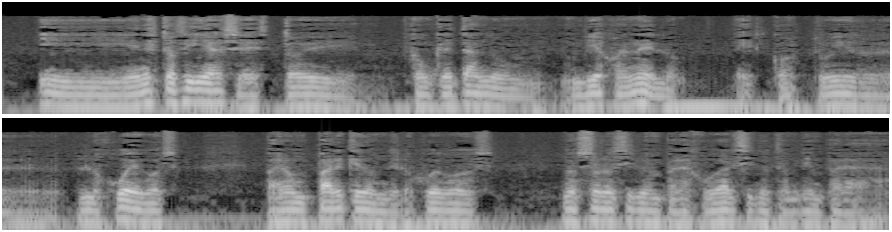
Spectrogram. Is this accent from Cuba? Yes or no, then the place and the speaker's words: no; Chivilcoy, Buenos Aires Province, Argentina; born there; Nací en Chivilcoy, en la provincia de Buenos Aires, Argentina.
